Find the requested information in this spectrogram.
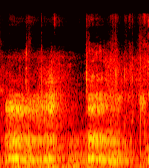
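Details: Labrador Retriever puppies playing, cuddling and biting indoors: a low rough growl in two bursts with a nasal tonal edge, a brief pause between them.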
